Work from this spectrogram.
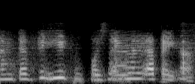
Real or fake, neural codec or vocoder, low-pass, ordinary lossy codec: fake; codec, 44.1 kHz, 0.9 kbps, DAC; 7.2 kHz; none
